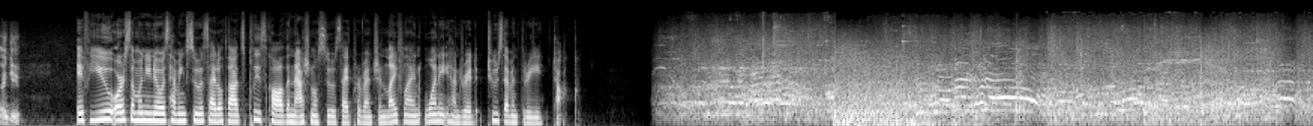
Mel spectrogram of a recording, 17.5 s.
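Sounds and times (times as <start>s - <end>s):
speech: 0.0s - 0.4s, 1.0s - 7.6s
protesters in Colombia shouting and crying during anti-government demonstrations: 8.7s - 17.5s.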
